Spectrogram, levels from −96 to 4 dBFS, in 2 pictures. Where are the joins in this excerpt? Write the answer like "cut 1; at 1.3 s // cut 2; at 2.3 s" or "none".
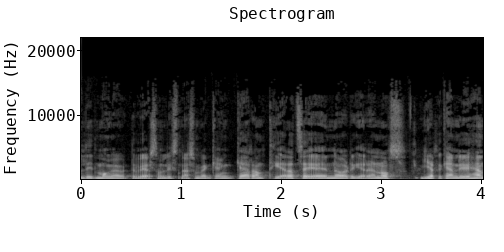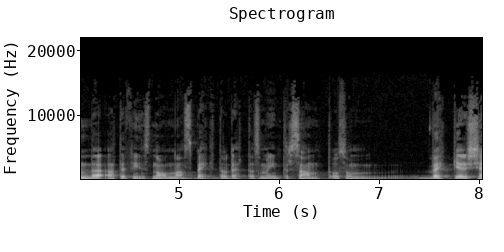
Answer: none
